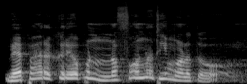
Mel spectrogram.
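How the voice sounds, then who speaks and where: A man's voice: very high voice, expressive, unhurried, creaky, a little mellow. A man from Gujarat giving a sermon as a swami, asking rhetorical questions and telling stories with quoted dialogue. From Gujarat, India. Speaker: swami preaching a discourse. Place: temple assembly hall.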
